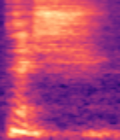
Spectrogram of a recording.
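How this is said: It is said in a French accent.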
